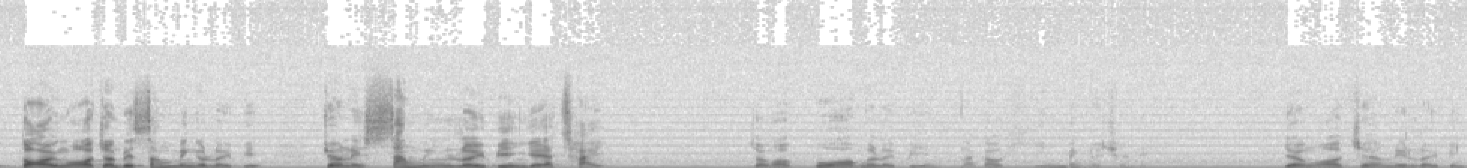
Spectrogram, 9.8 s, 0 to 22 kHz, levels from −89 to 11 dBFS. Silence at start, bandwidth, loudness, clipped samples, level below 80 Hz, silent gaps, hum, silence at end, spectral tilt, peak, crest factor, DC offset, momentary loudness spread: 0 s; over 20 kHz; -35 LUFS; under 0.1%; -54 dBFS; none; none; 0 s; -4 dB/octave; -12 dBFS; 24 dB; under 0.1%; 21 LU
